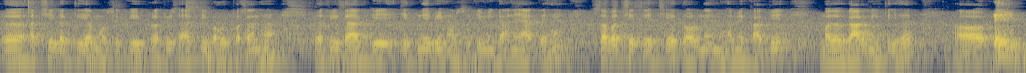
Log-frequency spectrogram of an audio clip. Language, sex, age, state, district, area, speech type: Urdu, male, 45-60, Bihar, Darbhanga, urban, spontaneous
